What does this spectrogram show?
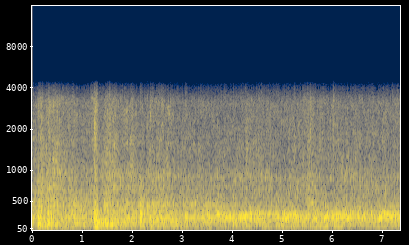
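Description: A train running along the line, heard from inside: steady running noise, two sharp knocks in the first second and a half, and a steady low hum that sets in about three and a half seconds in.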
